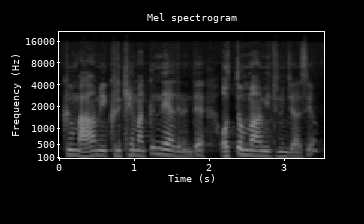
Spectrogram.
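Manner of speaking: ordinary delivery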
